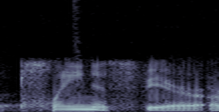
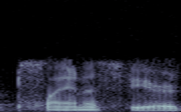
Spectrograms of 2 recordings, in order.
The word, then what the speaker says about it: planisphere: It's called a planisphere or a planisphere. It can be pronounced either way.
